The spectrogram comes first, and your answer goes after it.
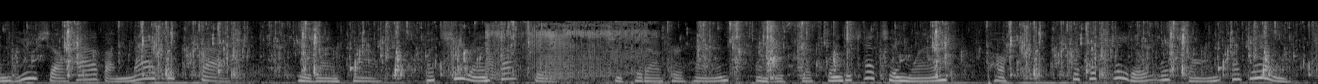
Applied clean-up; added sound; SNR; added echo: none; Fart + Trickle, dribble / Splash, splatter; -3 dB; none.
